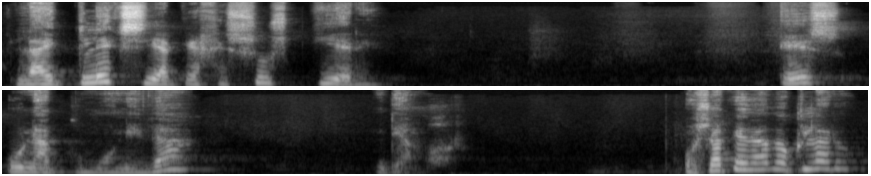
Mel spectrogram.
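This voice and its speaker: Preaching to her congregation, a middle-aged Spanish woman with a Spain Spanish accent poses rhetorical questions and emphasizes key words. She speaks slowly with long pauses and big pitch swings, in a warm, mid-range voice.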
